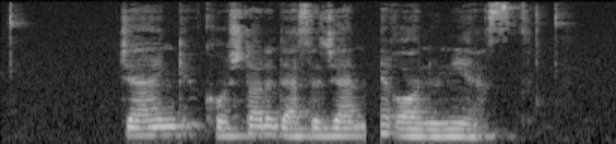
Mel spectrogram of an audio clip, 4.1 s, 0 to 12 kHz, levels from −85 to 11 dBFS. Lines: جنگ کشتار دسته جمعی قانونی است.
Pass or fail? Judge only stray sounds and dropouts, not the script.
fail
